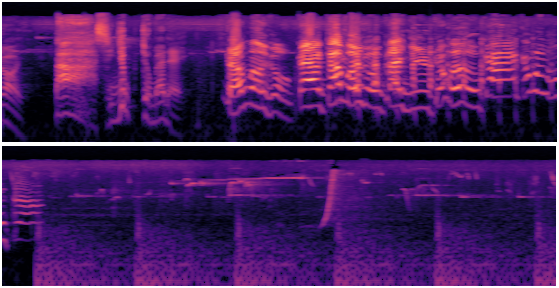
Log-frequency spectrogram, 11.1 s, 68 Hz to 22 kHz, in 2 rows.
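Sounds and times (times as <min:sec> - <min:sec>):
bird chirps: 0:00.0 - 0:11.0
low rumble: 0:05.9 - 0:11.0
rising whistle: 0:06.2 - 0:10.9.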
